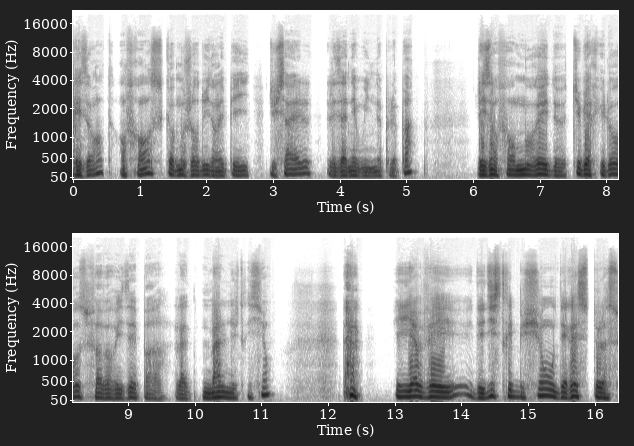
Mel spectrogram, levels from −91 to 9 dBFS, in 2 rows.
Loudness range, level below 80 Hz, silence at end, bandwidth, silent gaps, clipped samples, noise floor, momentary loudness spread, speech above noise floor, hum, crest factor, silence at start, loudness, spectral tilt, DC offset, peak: 6 LU; -40 dBFS; 0 s; 12 kHz; none; 0.4%; -54 dBFS; 11 LU; 43 dB; none; 12 dB; 0 s; -13 LUFS; -7.5 dB/octave; under 0.1%; 0 dBFS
